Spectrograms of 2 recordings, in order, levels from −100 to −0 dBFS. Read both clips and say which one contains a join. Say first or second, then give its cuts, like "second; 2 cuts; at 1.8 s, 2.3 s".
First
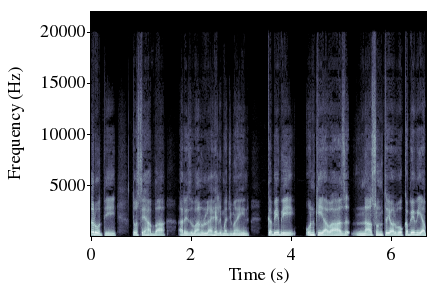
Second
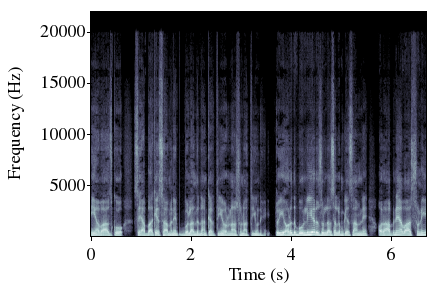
second; 2 cuts; at 1.8 s, 3.5 s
